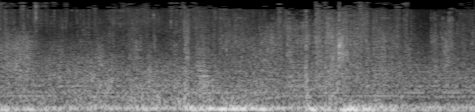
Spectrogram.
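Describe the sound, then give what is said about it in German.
Explosion in the video game DOOM: low rumbling booms surge out of a dense, noisy wash of game sound, with two heavier swells about a second apart. “Aha, ich hab mich selbst in die Luft gesprengt.”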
